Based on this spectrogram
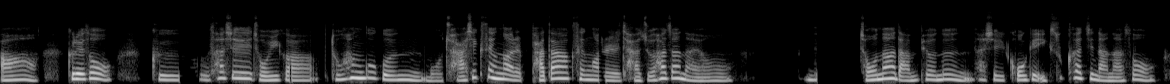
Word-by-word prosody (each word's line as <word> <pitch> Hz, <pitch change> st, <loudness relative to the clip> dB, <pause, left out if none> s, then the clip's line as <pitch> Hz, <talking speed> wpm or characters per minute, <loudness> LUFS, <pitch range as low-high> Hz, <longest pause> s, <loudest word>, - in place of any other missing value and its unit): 아 200 Hz, -1 st, +1 dB, 0.3 s
그래서 250 Hz, -3 st, +5 dB, 0.4 s
그 205 Hz, -2 st, -1 dB, 0.3 s
사실 285 Hz, -2 st, +1 dB
저희가 195 Hz, -3 st, -1 dB
보통 225 Hz, 0 st, -4 dB
한국은 225 Hz, -, +3 dB
뭐 165 Hz, 0 st, -7 dB
좌식 195 Hz, -, -3 dB
생활을 240 Hz, -, +4 dB
바닥 270 Hz, +7 st, +2 dB
생활을 200 Hz, -7 st, -1 dB
자주 175 Hz, +3 st, -4 dB
하잖아요. 185 Hz, -, 0 dB, 0.6 s
근데 215 Hz, -5 st, -5 dB, 0.4 s
저나 235 Hz, +7 st, +4 dB
남편은 210 Hz, +3 st, -1 dB
사실 210 Hz, -3 st, -5 dB
거기에 205 Hz, +2 st, 0 dB
익숙하지는 270 Hz, -, -2 dB
않아서 180 Hz, +3 st, -3 dB
210 Hz, 265 characters per minute, -22 LUFS, 190-255 Hz, 0.6 s, 그래서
